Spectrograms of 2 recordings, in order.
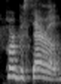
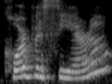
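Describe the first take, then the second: First: No extra 'ee' vowel is heard before the ending. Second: An extra 'ee' vowel is heard before the ending. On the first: The speaker calls it right. "You don't say the I" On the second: The speaker calls it wrong. "Did I say it right?"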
